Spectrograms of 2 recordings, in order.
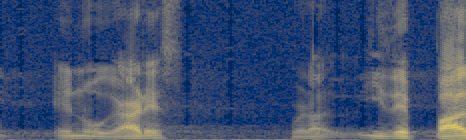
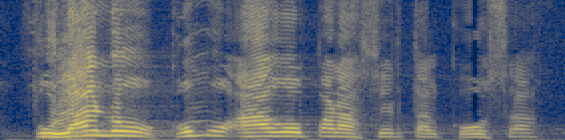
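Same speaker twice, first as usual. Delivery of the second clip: calling out loud and high to the next office; shouted question; 8 semitones higher, 7 dB louder than usual. Retold or imitated. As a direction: yell the question across the room. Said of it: "tenía el mal hábito de hablar fuerte".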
